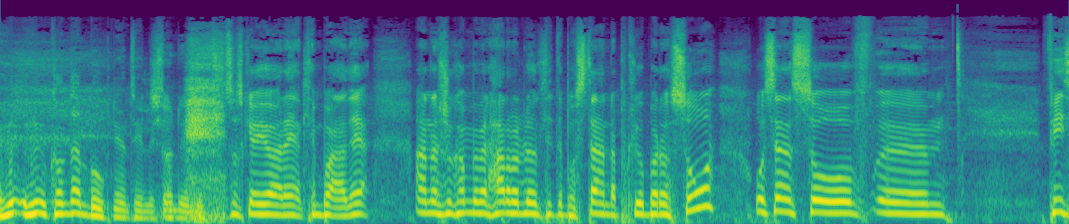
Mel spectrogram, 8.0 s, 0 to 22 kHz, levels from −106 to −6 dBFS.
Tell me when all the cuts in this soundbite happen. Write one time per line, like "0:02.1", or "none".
0:01.7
